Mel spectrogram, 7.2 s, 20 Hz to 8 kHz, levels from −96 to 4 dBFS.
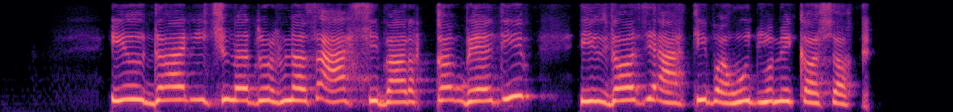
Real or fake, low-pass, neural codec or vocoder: fake; 7.2 kHz; codec, 16 kHz, 2 kbps, FunCodec, trained on Chinese and English, 25 frames a second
